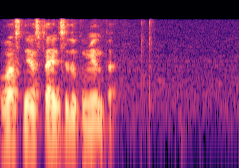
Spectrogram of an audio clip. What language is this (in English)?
Russian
